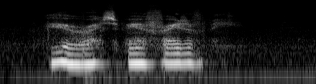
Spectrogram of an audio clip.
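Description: A young woman speaks a few words softly and close by.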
